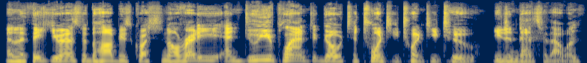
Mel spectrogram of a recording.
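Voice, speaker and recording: Bright-voiced man hosting a podcast. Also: mid-range voice, fairly quick, no echo, clean studio sound. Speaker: podcast host asking questions. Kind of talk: casual live chat hosting.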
